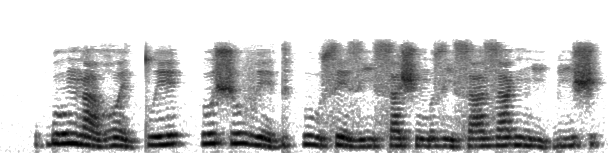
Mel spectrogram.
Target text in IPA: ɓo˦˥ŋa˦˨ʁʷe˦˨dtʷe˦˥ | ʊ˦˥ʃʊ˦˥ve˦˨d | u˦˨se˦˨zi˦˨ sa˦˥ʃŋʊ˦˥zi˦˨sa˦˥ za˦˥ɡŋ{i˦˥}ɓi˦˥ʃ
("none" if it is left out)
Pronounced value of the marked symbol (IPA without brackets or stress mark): i˦˨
